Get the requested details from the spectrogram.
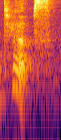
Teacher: the sound is unvoiced the vocal cords are not vibrating as they do when making the sound z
